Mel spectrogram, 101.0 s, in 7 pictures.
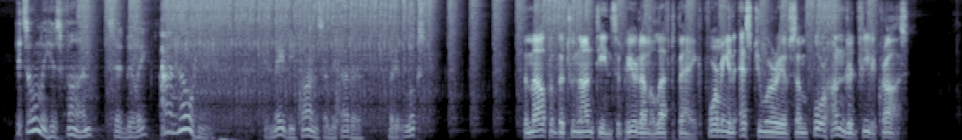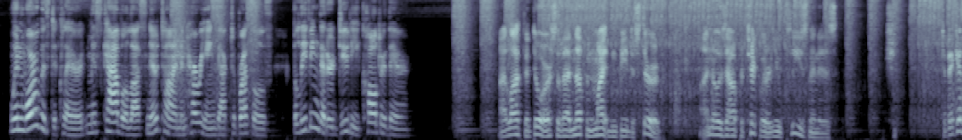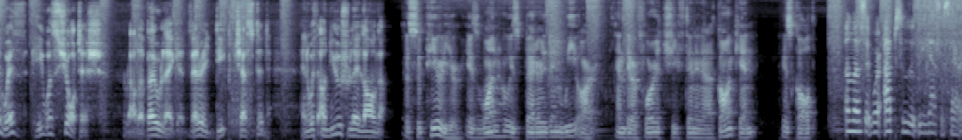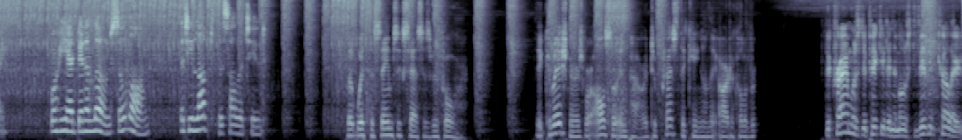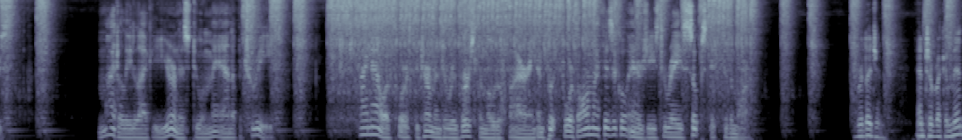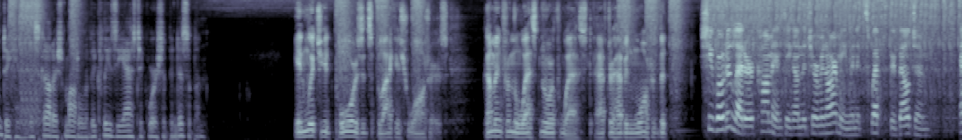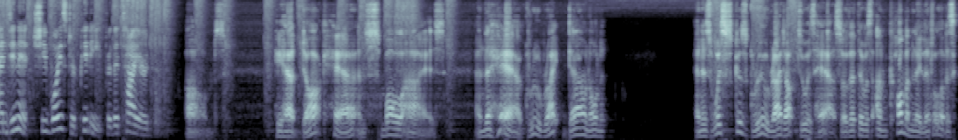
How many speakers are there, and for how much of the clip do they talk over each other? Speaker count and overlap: nine, no overlap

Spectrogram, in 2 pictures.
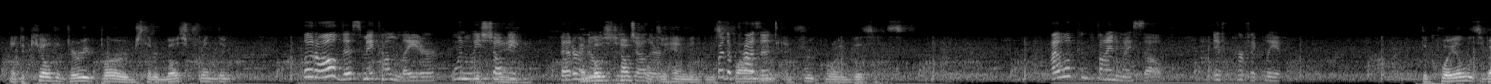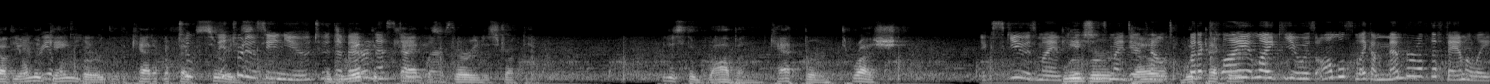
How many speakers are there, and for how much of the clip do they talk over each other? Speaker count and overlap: two, about 30%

